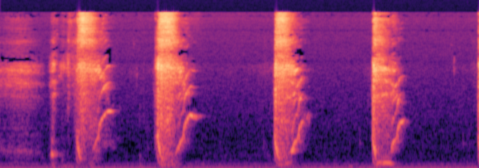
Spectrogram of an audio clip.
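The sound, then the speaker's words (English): Four sharp sneezes in quick succession, each a sudden bright burst about a second apart, with a low steady hum underneath and no talking. “Bless you.”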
